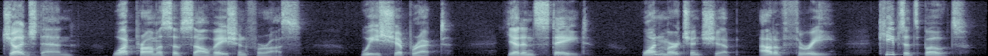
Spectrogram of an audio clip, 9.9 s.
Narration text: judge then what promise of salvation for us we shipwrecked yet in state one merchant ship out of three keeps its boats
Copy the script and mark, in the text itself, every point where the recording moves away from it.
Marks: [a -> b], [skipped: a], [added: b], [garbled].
judge then what promise of salvation for us we shipwrecked yet in state one merchant ship out of three keeps its boats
